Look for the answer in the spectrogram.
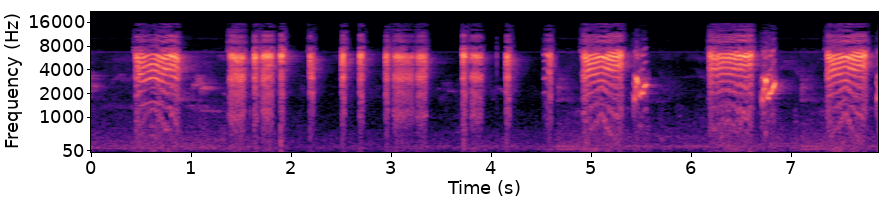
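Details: Zitting cisticola, locally called cici padi or prenjak padi, as a master song for training cage birds: harsh, raspy, wavering bursts, high and buzzy, with quick clipped chips between them, repeated at irregular intervals.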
